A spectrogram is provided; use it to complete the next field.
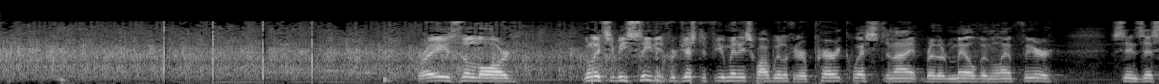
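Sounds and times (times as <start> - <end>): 
sharp loud claps: 0.0 - 7.2
audience applause: 0.0 - 7.5
speech: 4.2 - 11.5.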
